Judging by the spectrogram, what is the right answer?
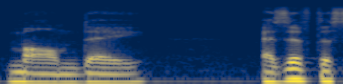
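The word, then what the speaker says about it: Malmedy: of a Belgian town, pronounces it Mald D. A prisoner corrects him softly. Malm day, as if the syllables were a thing to be kept honest.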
